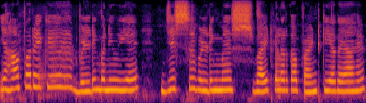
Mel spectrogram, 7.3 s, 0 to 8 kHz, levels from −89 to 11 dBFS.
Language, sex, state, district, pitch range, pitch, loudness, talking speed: Hindi, female, Bihar, Gaya, 250-290 Hz, 270 Hz, -17 LUFS, 140 wpm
